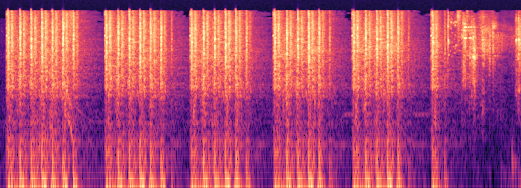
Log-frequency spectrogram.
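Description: Rapid burst-fire weapon shots in the video game Overwatch, five loud bursts of several rounds each, separated by brief gaps, with no talk over them.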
